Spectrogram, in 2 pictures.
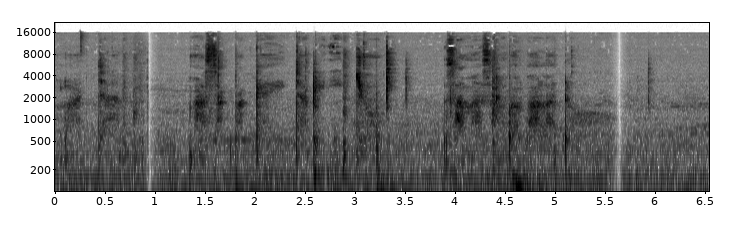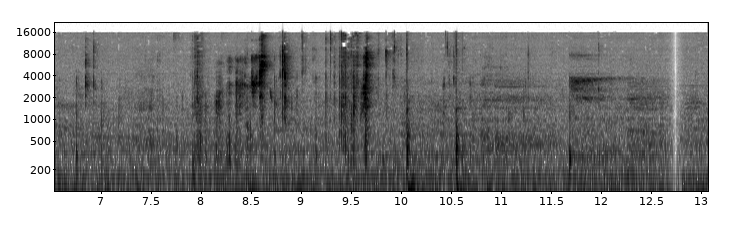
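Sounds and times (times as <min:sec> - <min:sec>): wet chewing clicks and smacks: 0:06.8 - 0:10.8.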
